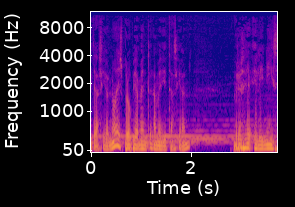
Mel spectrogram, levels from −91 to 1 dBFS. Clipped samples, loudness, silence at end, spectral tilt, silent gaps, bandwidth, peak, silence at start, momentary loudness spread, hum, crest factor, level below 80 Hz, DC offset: under 0.1%; -28 LUFS; 0 s; -8.5 dB/octave; none; 11 kHz; -12 dBFS; 0 s; 14 LU; none; 16 dB; -46 dBFS; under 0.1%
